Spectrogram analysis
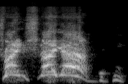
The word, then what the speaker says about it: Schweinsteiger: It's pronounced Schweinsteiger.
